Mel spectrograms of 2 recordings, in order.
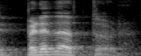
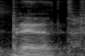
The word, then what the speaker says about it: Predator: Y eso es cuando dije, ah, órale, se dice Predator. Y ya, entonces dije, ah, pues es Predator, ¿no? – Sí, sí.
